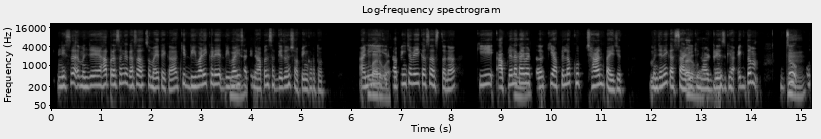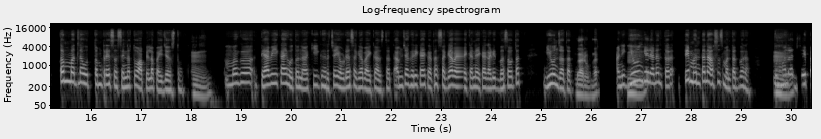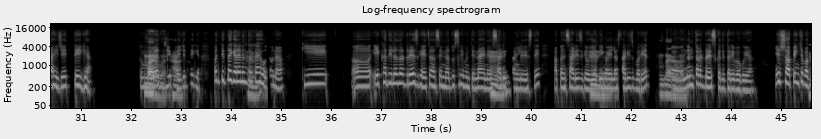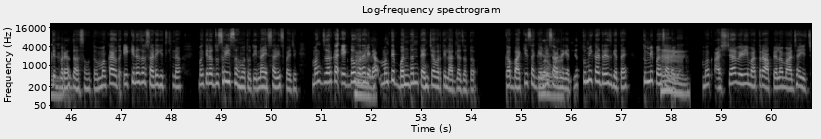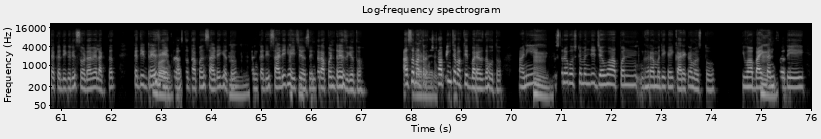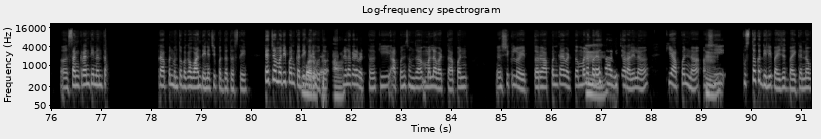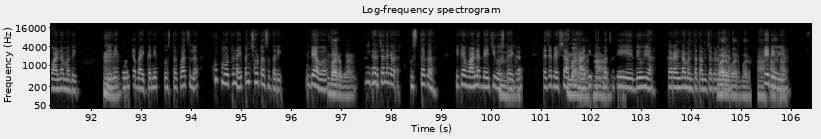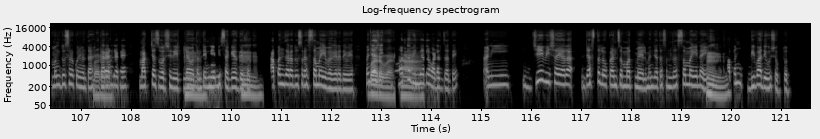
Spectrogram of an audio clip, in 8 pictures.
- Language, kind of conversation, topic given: Marathi, podcast, तुला असं वाटतं का की तुझ्या निर्णयांवर कुटुंबाचं मत किती परिणाम करतं?
- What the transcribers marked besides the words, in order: other background noise; tapping; in English: "शॉपिंग"; in English: "शॉपिंगच्या"; in English: "शॉपिंगच्या"; chuckle; in English: "शॉपिंगच्या"; "शकतो" said as "शकतोत"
